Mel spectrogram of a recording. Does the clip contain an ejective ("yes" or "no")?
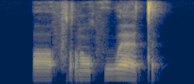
no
